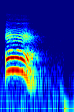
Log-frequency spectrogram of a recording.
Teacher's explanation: коли ми вимовляємо звук е губки розтягнуті в усмішці повітря вільно виходить із ротика Та не зустрічає ніяких перешкод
